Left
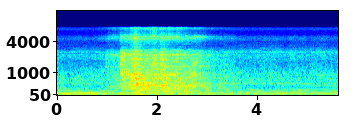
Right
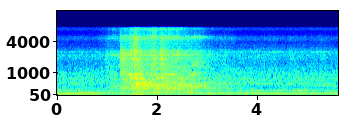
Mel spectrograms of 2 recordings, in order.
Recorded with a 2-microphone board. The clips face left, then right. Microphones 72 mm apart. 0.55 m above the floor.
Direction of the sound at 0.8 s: 25° left (ahead or behind).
